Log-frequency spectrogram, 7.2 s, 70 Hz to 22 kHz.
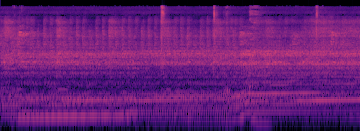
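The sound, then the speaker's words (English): A 1980s Camaro engine revs with a loud, continuous, buzzing drone. Its pitch shifts partway through, then settles into a steady roar. “Listen to that motor. So strong sounding. Vroom, vroom.”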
